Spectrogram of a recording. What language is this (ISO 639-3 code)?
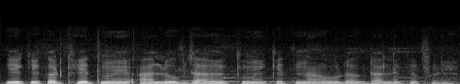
bho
